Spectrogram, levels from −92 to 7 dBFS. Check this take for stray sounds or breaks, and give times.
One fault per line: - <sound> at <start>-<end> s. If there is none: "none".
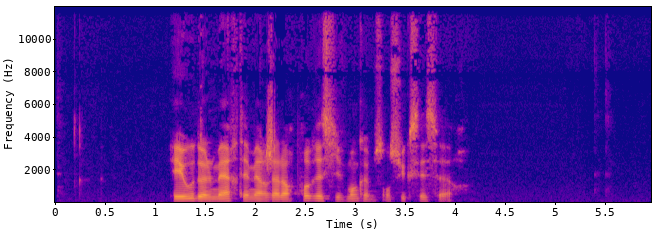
none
